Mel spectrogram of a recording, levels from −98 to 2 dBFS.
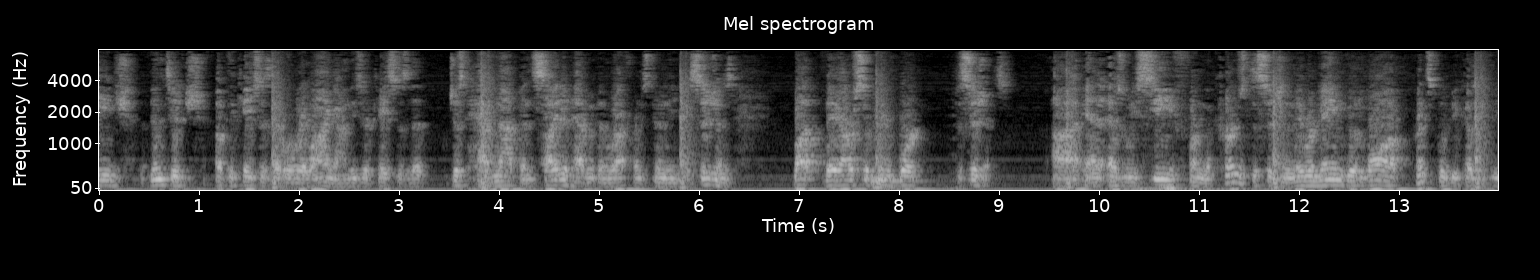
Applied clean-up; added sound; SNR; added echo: none; Hammer; 14 dB; reverberation time 0.2 s.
